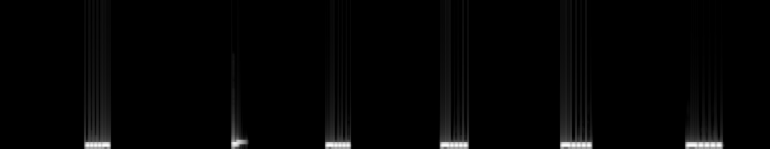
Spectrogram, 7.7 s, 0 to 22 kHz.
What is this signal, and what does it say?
Morse code, heard as a keyed tone, about 53 wpm, spaced as for 9 wpm, 700 Hz. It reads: 4 6666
